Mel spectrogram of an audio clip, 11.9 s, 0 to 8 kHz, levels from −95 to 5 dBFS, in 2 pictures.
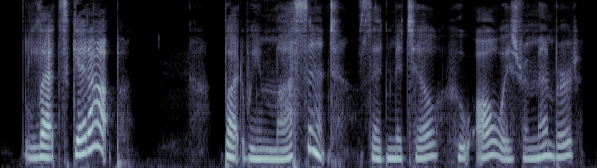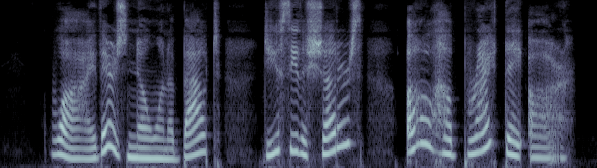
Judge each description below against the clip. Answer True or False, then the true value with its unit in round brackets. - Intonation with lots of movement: True (6.5 semitones)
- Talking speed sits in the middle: False (130 wpm)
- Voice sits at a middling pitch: False (210 Hz)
